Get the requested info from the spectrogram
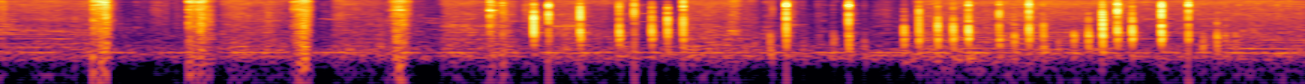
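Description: Wooden stick tamping dry, gritty cement mix into a wooden block mould. A few knocks come about every half second at first, then a quick run of sharp gritty clicks and scrapes.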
